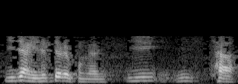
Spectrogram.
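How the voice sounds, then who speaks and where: A male pastor preaching a lively, conversational sermon and firing questions at his congregation. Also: fairly high pitch, moderate pace. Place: church sanctuary. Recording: tinny phone-like church recording with faint noise.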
